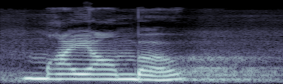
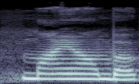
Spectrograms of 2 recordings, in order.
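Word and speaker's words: miombo: Mayambo. Mayambo.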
